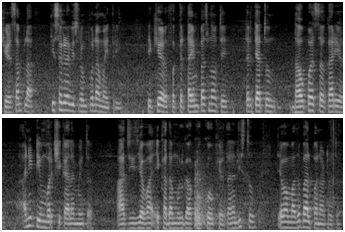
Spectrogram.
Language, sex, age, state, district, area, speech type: Marathi, male, 18-30, Maharashtra, Jalna, urban, spontaneous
